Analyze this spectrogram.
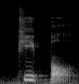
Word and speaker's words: people: O plural mais comum é a famosa palavra people. Tem que pronunciar o L também. People.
